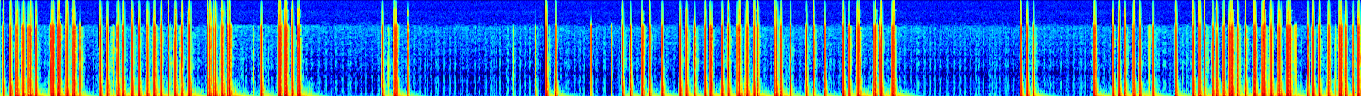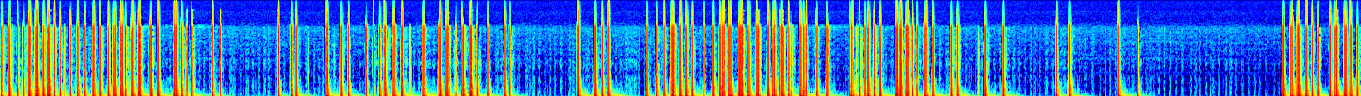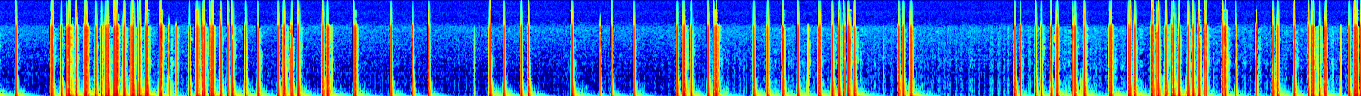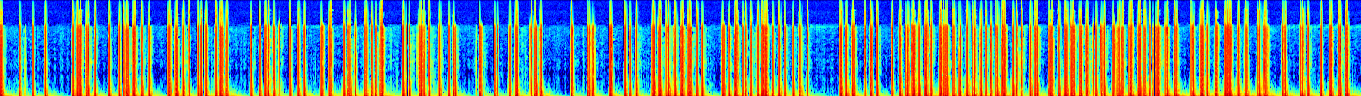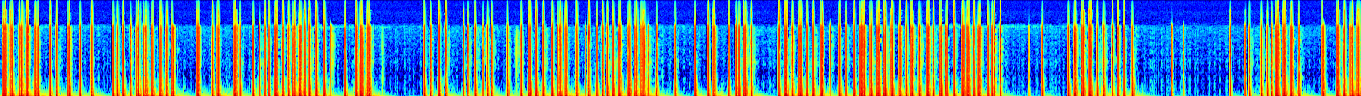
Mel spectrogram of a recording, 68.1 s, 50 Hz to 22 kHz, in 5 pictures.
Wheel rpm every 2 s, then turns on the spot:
200, 170, 100, 190, 150, 50, 190, 200, 200, 200, 190, 200, 200, 210, 230, 240, 230, 230, 220, 230, 230, 230, 230, 230, 230, 230, 230, 200, 200, 230, 220, 230, 230, 230.
none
